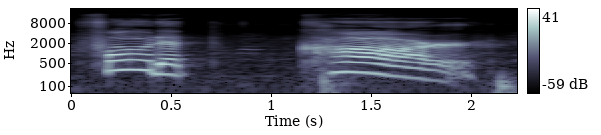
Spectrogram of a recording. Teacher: follow that-nya mungkin bisa disambung menjadi satu sehingga jadi cepat, dan car-nya itu mendapatkan penekanan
